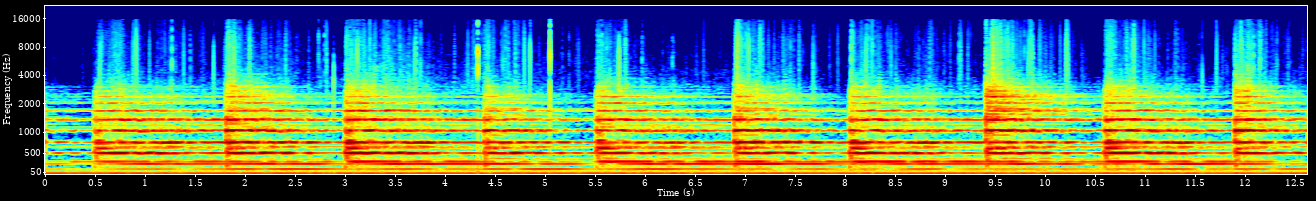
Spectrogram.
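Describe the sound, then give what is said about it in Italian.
Large main bell of the parish church of Corto in Friuli tolling in a slow, regular series of strikes, about one every 1.2 seconds. Each rich, ringing tone overlaps the next, and nothing else is heard. “Ne sia conferma la campana maggiore della pieve di Corto.”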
